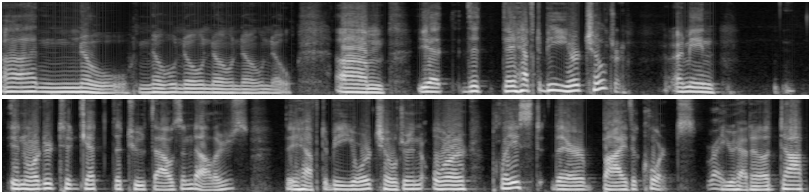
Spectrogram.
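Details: Adult male speaker; normal voice.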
